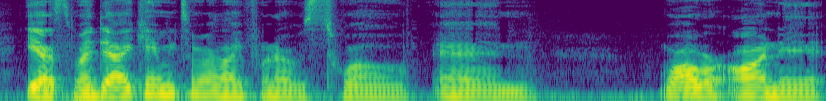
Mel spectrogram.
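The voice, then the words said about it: Low, quiet voice. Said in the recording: “she's struggling ... my voice is just low”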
